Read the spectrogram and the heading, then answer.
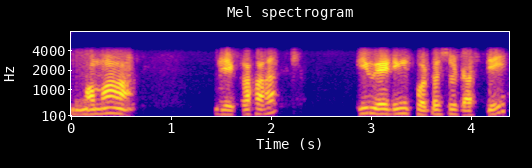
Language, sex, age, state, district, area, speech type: Sanskrit, male, 18-30, Assam, Tinsukia, rural, conversation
